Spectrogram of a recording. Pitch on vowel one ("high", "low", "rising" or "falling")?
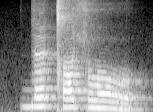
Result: high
